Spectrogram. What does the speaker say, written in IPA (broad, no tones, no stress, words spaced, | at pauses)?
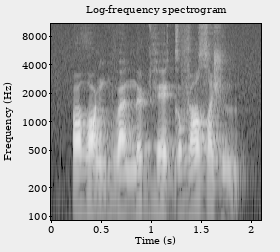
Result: ʌðˤɯ ŋiβanʌ ɖʱɛ ɡʌvɛ zˤɛʒɯ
